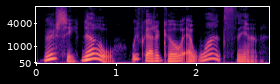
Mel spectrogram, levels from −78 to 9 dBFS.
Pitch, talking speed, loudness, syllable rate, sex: 195 Hz, 185 wpm, -19 LUFS, 4.3 syllables/s, female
